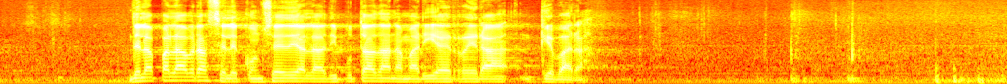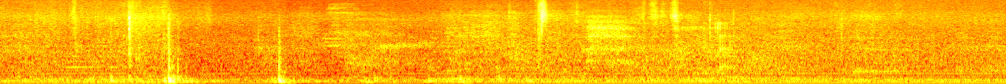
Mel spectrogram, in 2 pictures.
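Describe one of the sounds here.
A man speaks into a microphone in a large, echoing hall.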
